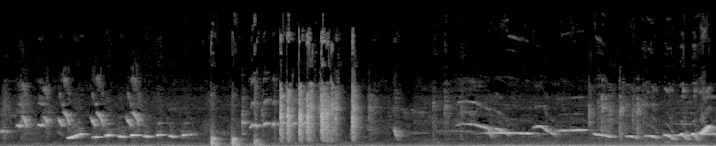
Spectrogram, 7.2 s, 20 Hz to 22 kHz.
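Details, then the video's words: White-rumped shama, a bird with a 24 tail, singing against a rival in a contest: varied clear whistled phrases, short slurred notes around mid pitch and rising sweeps, broken by a few sharp clicking bursts and faint low background hum. "Murai Badheuk Ekor 24"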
